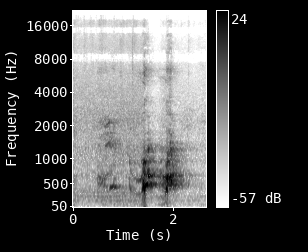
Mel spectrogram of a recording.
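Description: A pet dog at home lets out two sharp, close barks after some softer whining sounds, loud against an otherwise quiet room.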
